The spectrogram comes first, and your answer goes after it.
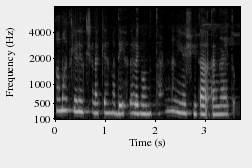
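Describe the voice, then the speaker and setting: Female storyteller, tense and fearful first-person narration, soft dark tone. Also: fairly high pitch, fairly quick.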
